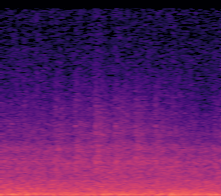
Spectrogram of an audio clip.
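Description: Room tone of a large hall: a steady, even hiss with no distinct events.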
